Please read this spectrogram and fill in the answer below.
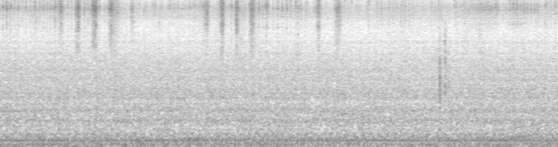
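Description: Colored pencil scratching on paper in short, irregular strokes as a tree is shaded green, over a steady low hum.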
